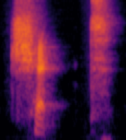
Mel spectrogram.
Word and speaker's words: checked: we add ed, but it's not the sound of an ed, it's the sound of a T, right? Just like asked, worked, it's now checked. Not checked, but checked. Checked. Remember, step 1 is the present, check. Step 2 is checked. Check, checked, check, checked.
